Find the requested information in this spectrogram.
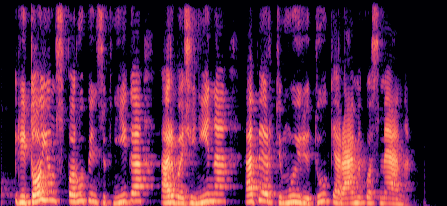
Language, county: Lithuanian, Kaunas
